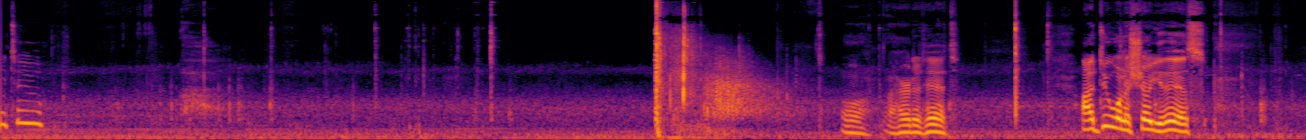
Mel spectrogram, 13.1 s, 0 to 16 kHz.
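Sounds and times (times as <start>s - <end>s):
rifle shot crack: 6.5s - 8.1s
bullet hitting target: 6.6s - 8.0s.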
